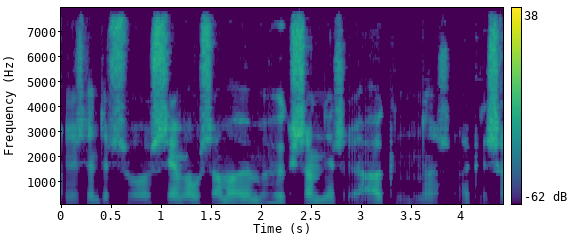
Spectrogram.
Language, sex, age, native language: Icelandic, male, 13, Polish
